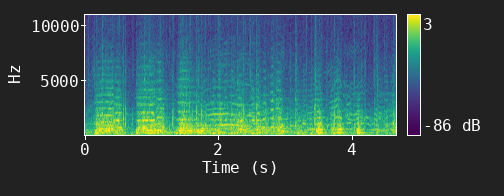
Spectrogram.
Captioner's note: marching band playing; applause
